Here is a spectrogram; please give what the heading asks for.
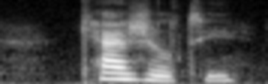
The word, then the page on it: casualty: American English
